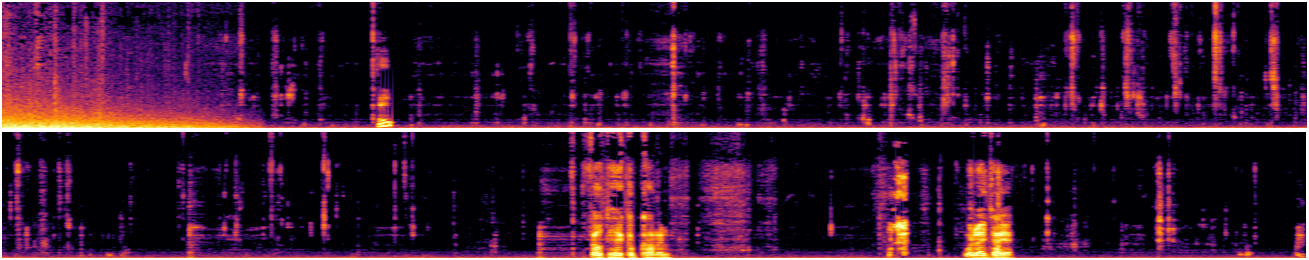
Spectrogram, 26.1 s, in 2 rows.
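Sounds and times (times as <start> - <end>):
steady low hum: 0.0 - 26.0
person chewing: 4.1 - 18.8, 23.2 - 26.0.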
